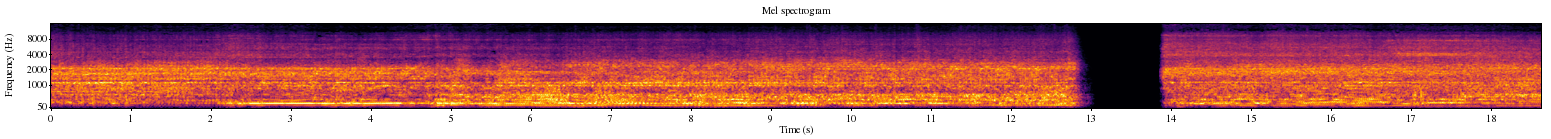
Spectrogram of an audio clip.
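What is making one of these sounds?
A cordless drill whirs loudly and steadily as it drives into wood, stopping briefly before starting again.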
